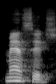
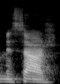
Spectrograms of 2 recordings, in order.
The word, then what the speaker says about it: message: idea yes and claudia message comes from french but it's called message not massage say no which would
